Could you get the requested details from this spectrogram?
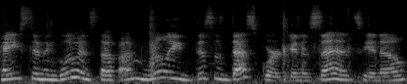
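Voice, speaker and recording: A woman speaks in a Southern US accent at a fairly slow pace. Noticeable background noise runs underneath. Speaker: craft vlogger. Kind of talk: casual chat. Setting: home craft desk, filmed by friend. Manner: chatty; halting.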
